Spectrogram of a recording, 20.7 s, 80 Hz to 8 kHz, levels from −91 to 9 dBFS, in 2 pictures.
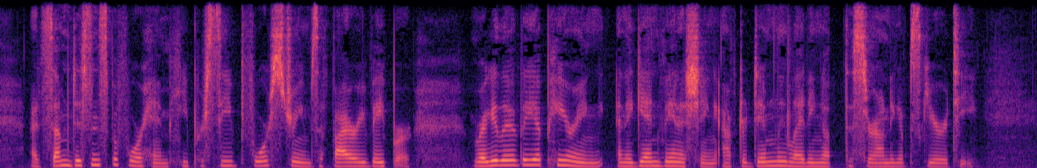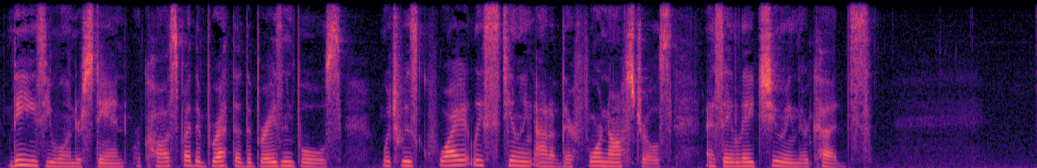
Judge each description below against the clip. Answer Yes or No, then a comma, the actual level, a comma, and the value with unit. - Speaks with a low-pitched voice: No, high, 190 Hz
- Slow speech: No, average, 150 wpm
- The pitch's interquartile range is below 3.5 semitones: Yes, average, 3.1 semitones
